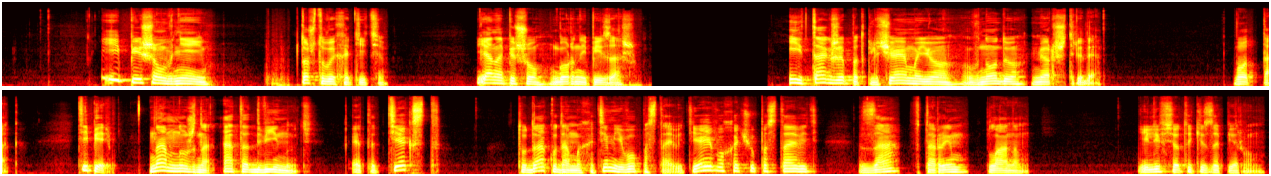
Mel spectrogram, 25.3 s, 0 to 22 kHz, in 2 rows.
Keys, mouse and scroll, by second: 5.6-7.6 typing.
